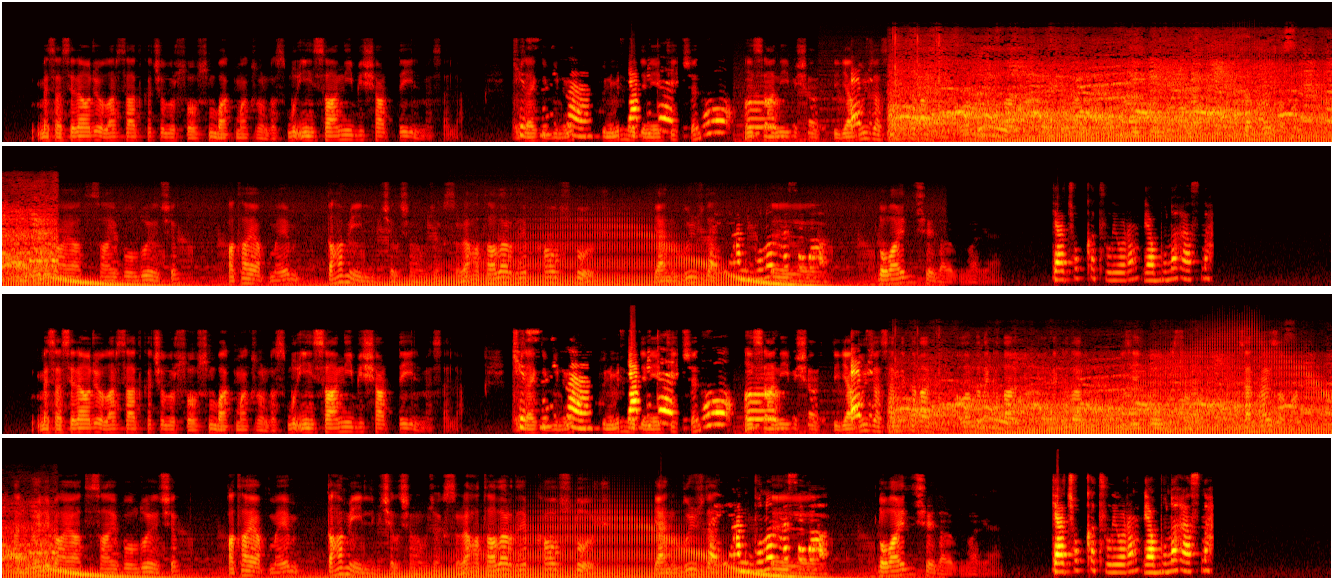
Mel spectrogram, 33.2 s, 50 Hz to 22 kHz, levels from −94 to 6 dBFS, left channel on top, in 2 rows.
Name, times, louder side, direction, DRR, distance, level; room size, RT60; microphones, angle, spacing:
voice 1, 0.4-5.7 6.4-7.1 7.5-8.7 9.3-13.6 14.0-15.1 15.5-16.3 16.8-18.9 19.4-20.4 20.7-24.2 24.8-25.6 26.2-27.0 27.6-29.1, right 3 dB, 40° right, 4.3 m, -38 dB
voice 2, 6.4-7.4 7.8-8.4 8.8-9.7 10.6-10.7 25.4-26.9 29.8-31.8, right 8 dB, 75° right, 0.4 m, -27 dB
sound 1, 9.1-28.4, left 1 dB, 90° left, 7.0 m, -55 dB
sound 2, 11.1-17.3, left 4 dB, 45° left, 1.4 m, -33 dB
sound 3, 11.3-28.4, right 1 dB, 25° right, 1.1 m, -38 dB
head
